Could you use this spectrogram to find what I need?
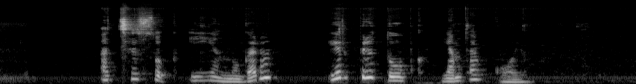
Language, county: Lithuanian, Telšiai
